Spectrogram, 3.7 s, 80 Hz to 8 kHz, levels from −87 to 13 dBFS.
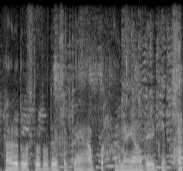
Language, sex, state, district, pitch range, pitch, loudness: Hindi, female, Himachal Pradesh, Shimla, 105-115 Hz, 110 Hz, -18 LUFS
